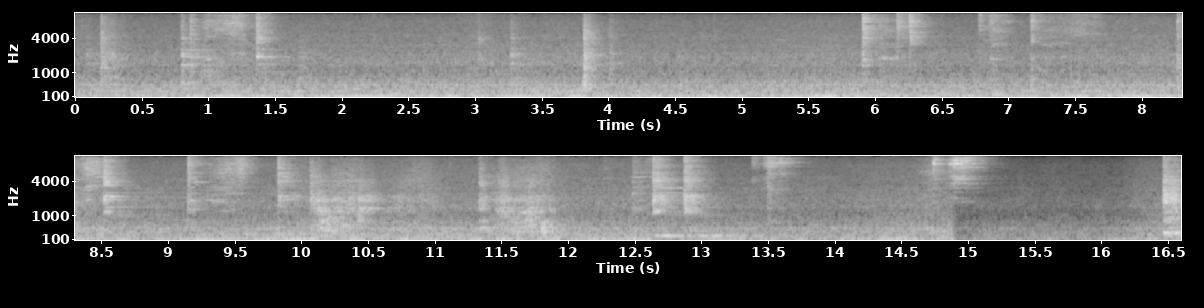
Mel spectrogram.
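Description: Dal is stir-fried in a pan with a metal spoon. Repeated clinks and scrapes of utensil on pan ride over a steady sizzle, and the sound drops away near the end.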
